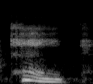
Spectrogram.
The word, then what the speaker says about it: cape: Something happened to the A. Cape. Oh, wow. The short A turned into a long A. That's kind of cool. The silent E did that.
